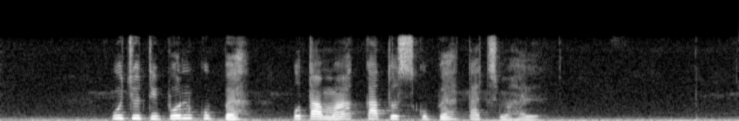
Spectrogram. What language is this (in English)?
Javanese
